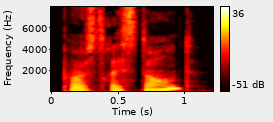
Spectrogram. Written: poste

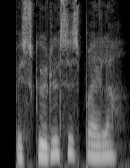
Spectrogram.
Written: beskyttelsesbriller

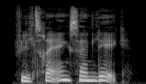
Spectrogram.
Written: filtreringsanlæg

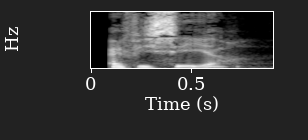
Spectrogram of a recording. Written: afficere

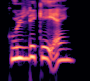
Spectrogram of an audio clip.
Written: guldlegering

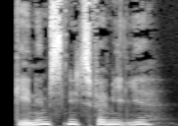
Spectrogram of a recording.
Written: gennemsnitsfamilie

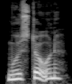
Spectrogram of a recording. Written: modstående

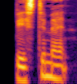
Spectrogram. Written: bedstemand

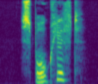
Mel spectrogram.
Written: sprogkløft

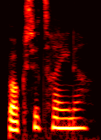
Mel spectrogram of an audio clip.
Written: boksetræner

